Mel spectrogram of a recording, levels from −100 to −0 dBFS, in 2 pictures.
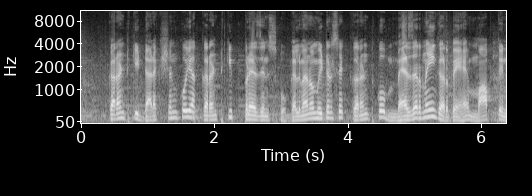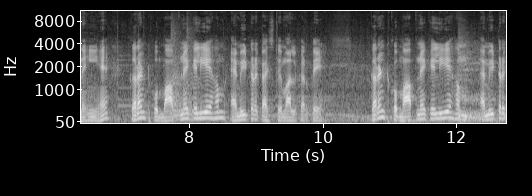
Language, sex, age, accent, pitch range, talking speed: Hindi, male, 40-59, native, 100-140 Hz, 180 wpm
